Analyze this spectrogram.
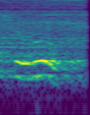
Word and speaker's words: शुरू: सही उच्चारण के लिए शुरू में बड़ा ऊ की मात्रा का र में प्रयोग होगा।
